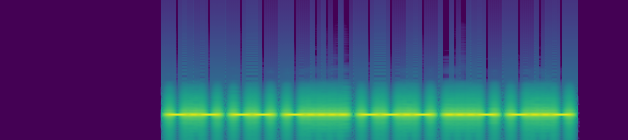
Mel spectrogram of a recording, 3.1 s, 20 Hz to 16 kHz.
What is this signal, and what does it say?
Morse code, heard as a keyed tone, about 44 wpm, 700 Hz. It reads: KM6QVX
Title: USA Call Signs 45wpm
